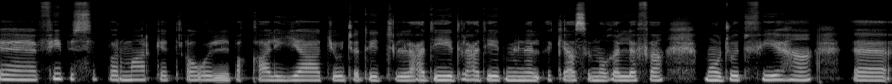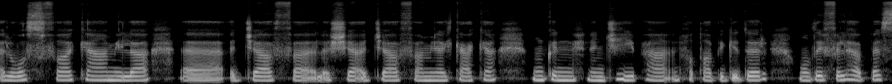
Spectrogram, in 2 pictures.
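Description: Across the whole speech clip the sound has a swirly, smeared, hollow quality, with consonant attacks blurred, even though content extends up to about 20.1 kHz. This is generation loss, likely from around ten successive MP3 decode-and-encode passes at a rate near 130 kbit/s. Each pass requantises on a shifted frame grid, so noise and spectral holes accumulate beyond what that bitrate alone would produce.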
